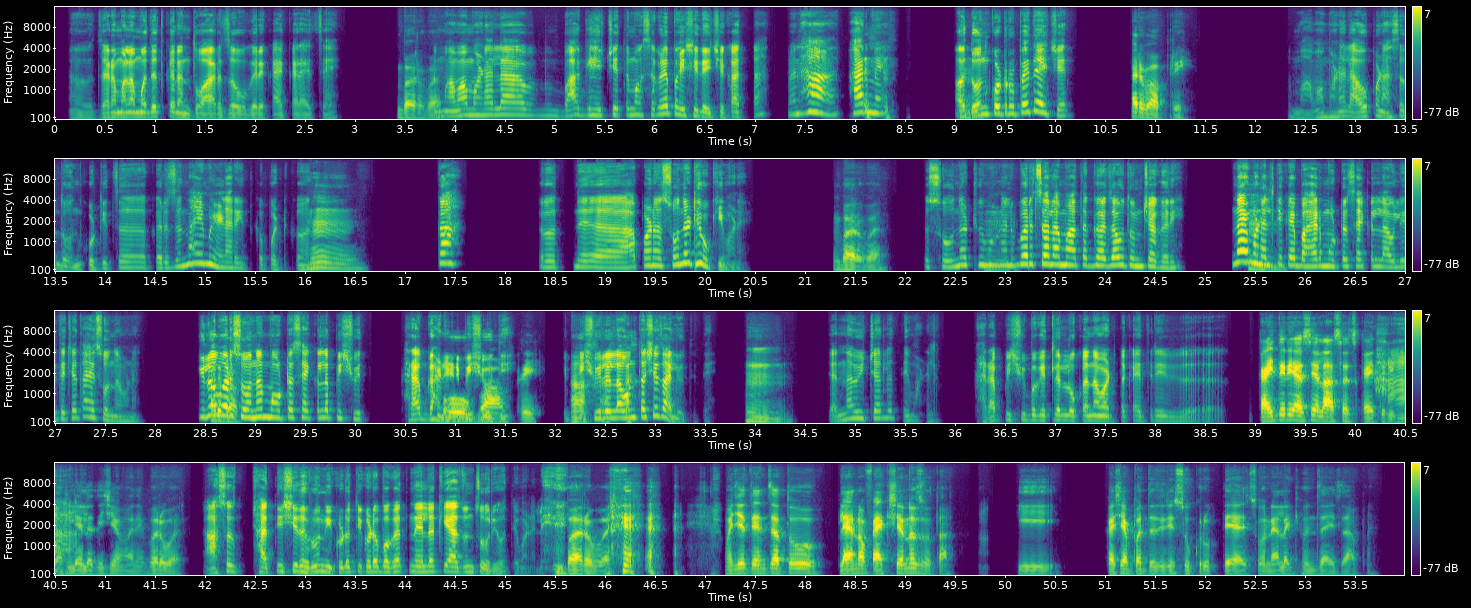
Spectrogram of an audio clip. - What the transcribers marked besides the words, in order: chuckle; other noise; surprised: "ओ बापरे!"; chuckle; tapping; chuckle; in English: "प्लॅन ऑफ एक्शनच"
- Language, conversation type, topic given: Marathi, podcast, तुम्हाला सर्वाधिक प्रभावित करणारे मार्गदर्शक कोण होते?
